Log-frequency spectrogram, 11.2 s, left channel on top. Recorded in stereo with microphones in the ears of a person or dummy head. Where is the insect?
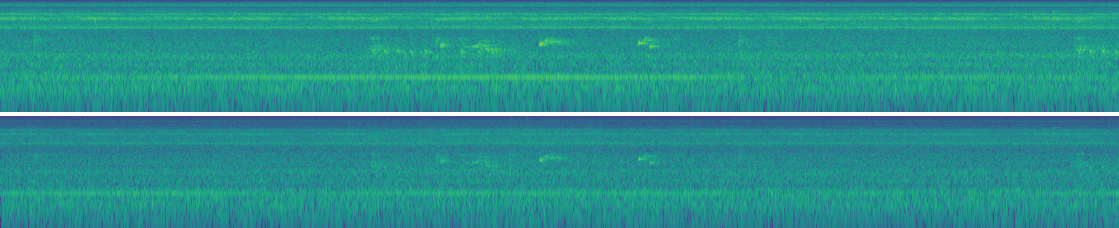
40° left (ahead or behind).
